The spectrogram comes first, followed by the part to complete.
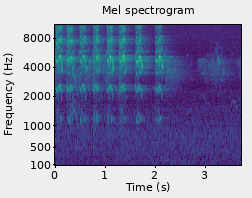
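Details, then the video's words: A young common kestrel gives eight loud, sharp squealing notes in quick succession, then falls silent, leaving only a faint hiss and softer wheezy sounds at the end. "common kestrel young bird is calling. Turmfalke Jungvogel bettelt"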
